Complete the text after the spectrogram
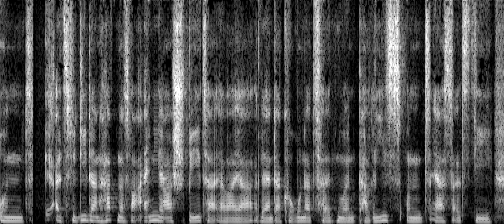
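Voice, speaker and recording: The speaker keeps a moderate pace. Noticeable background noise can be heard. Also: man. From northern Germany, Hamburg. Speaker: opera tenor. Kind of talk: interview. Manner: hesitant, many fillers.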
